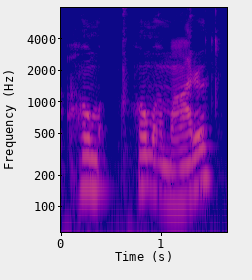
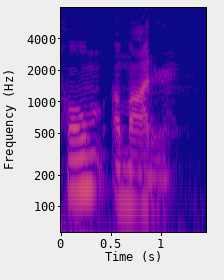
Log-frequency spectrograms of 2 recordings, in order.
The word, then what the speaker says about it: alma mater: I always say home a mater. – I've never heard someone say home a mater. Like, what? – Alma mater? – Home a mater? Yeah, I don't know where you got that from.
